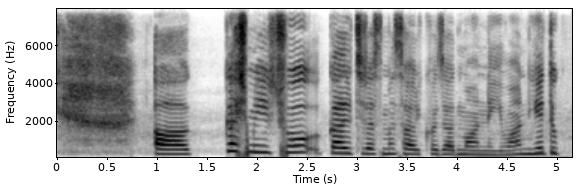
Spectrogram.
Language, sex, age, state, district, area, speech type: Kashmiri, female, 18-30, Jammu and Kashmir, Ganderbal, rural, spontaneous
